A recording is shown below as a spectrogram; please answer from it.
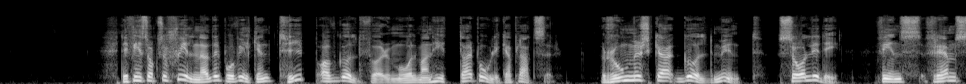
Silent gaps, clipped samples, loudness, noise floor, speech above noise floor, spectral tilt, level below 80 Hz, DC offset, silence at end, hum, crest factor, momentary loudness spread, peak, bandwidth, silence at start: none; 0.4%; -12 LUFS; -62 dBFS; 51 dB; -5.5 dB/octave; -40 dBFS; under 0.1%; 0 s; none; 12 dB; 8 LU; 0 dBFS; 10.5 kHz; 1.1 s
